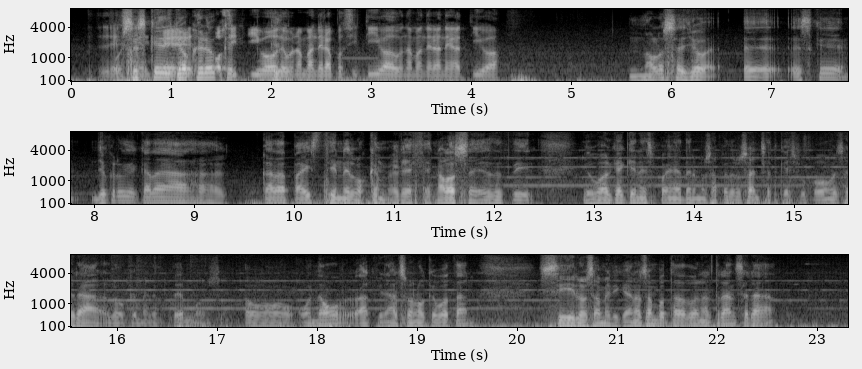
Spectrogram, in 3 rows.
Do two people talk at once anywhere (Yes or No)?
Yes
